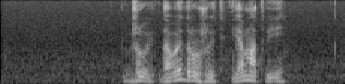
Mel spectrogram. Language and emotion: Russian, neutral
